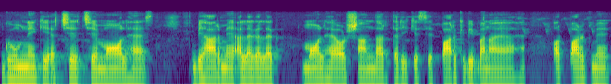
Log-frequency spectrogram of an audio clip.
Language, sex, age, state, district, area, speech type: Urdu, male, 30-45, Bihar, Supaul, urban, spontaneous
